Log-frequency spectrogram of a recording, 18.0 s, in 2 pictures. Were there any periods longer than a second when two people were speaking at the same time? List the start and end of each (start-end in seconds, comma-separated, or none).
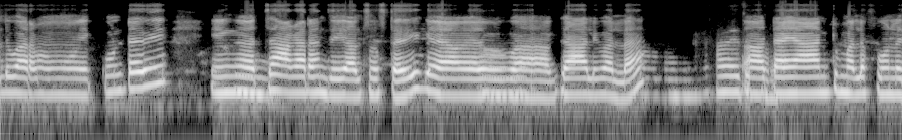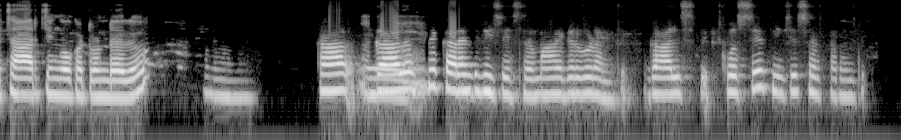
none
